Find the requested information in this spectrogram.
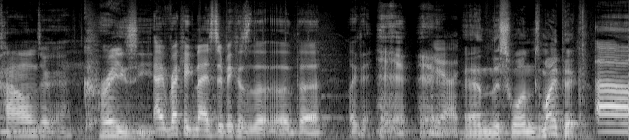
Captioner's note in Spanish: imitando risa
